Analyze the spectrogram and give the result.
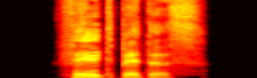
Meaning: genitive of Feldbett
- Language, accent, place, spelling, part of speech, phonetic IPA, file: German, Germany, Berlin, Feldbettes, noun, [ˈfɛltˌbɛtəs], De-Feldbettes.ogg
